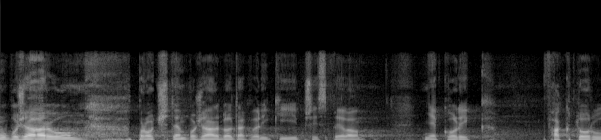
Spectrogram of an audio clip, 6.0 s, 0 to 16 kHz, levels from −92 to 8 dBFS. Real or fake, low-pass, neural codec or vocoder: fake; 9.9 kHz; vocoder, 22.05 kHz, 80 mel bands, Vocos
